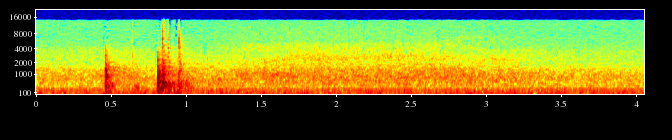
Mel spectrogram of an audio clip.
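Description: Two chef's-knife strikes on a plastic cutting board, chopping parsley, about half a second in and a third of a second apart. After them there is only faint room tone with a steady low hum.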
